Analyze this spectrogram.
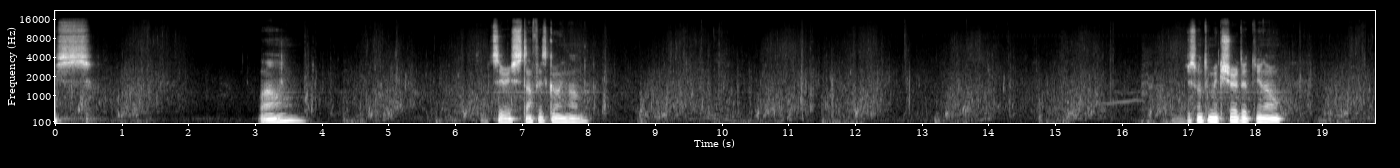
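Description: Oars splash steadily in calm water.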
